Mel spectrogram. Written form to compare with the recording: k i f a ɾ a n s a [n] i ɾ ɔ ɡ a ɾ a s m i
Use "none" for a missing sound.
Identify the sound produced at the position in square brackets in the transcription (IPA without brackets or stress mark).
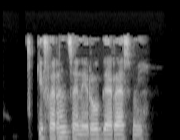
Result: n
